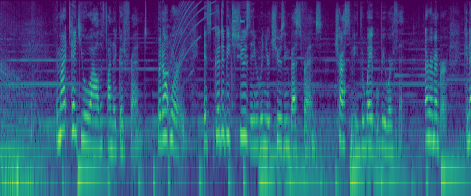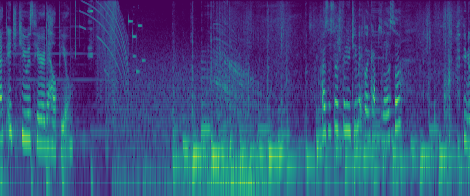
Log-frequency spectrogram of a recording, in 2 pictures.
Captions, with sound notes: It might take you a while to find a good friend. But don't worry. It's good to be choosy when you're choosing best friends. Trust me, the wait will be worth it. And remember, Konnect HQ is here to help you. (electronic swoosh) (upbeat music) How's the search for a new teammate going, Captain Alissa?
